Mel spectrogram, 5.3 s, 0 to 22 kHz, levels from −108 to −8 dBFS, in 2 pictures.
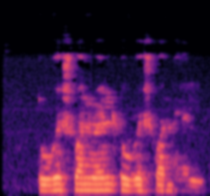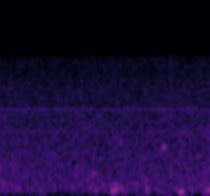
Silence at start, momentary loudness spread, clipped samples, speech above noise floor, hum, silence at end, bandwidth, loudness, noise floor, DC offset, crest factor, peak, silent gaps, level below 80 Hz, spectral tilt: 0.45 s; 14 LU; under 0.1%; 45 dB; none; 2.75 s; 9.6 kHz; -31 LUFS; -76 dBFS; under 0.1%; 18 dB; -16 dBFS; none; -72 dBFS; -5.5 dB/octave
